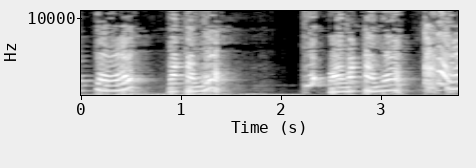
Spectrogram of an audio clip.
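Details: A talking pet parrot, indoors, chatters in quick bursts of rich, nasal, squeaky calls with sweeping rising and falling notes, grouped in rapid clusters separated by short gaps, over a low background hum.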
